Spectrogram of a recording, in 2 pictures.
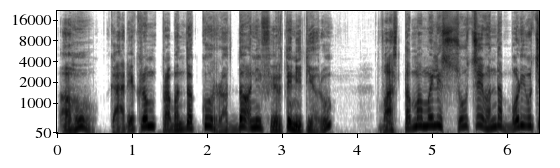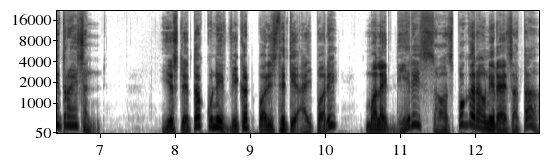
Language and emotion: Nepali, surprised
